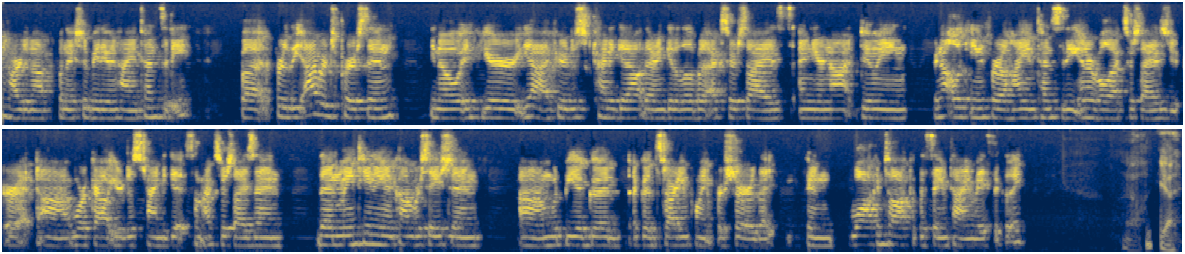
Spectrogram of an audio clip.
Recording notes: we take a listener call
